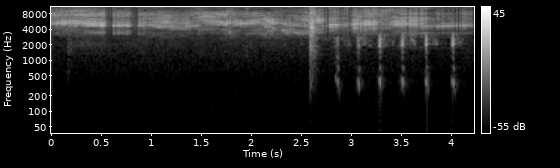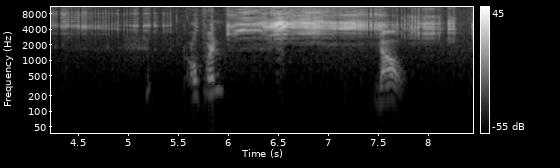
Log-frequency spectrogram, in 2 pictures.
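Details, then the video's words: Cicada held in pet dog Peggy's mouth keeps up a steady, high, sizzling buzz throughout, broken by a person's short commands such as "no" and "drop it". "Peggy has a Cicada Bug in her mouth"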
